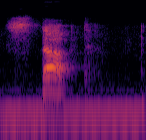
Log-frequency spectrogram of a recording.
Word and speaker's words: stopped: Right, thành ra nó có cuối cùng là chữ P. Nó sẽ phát âm thành chữ T. Stopped.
